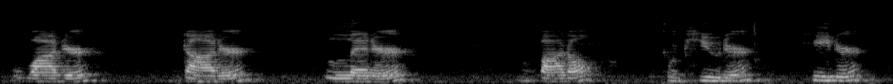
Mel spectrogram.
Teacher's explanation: Americans have the habit of pronouncing T in the middle of the word as if it were a d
